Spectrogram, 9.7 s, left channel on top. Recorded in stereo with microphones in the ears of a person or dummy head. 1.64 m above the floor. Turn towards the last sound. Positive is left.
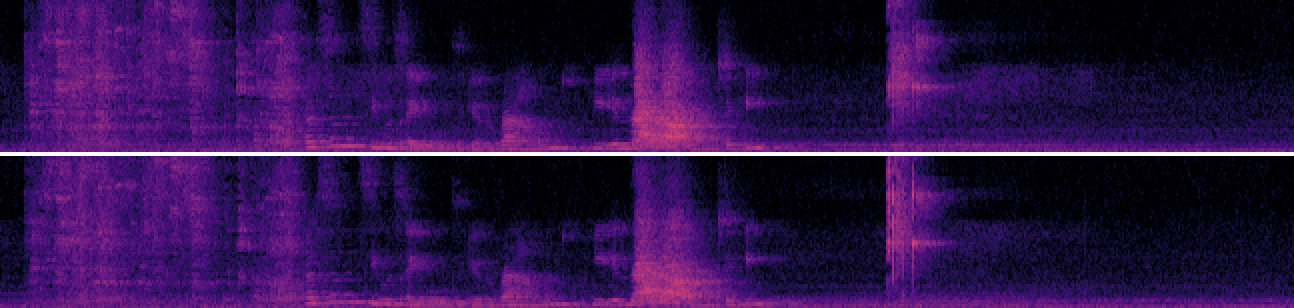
turn(degrees=-30)  # may be behind; listen again after turning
